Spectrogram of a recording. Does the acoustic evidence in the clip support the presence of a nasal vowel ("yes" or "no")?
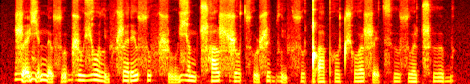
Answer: no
